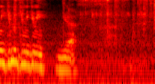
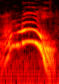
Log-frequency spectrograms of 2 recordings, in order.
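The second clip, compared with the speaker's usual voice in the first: high squeal; slower than usual. Real, not acted. Repeats it higher in a squeal.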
